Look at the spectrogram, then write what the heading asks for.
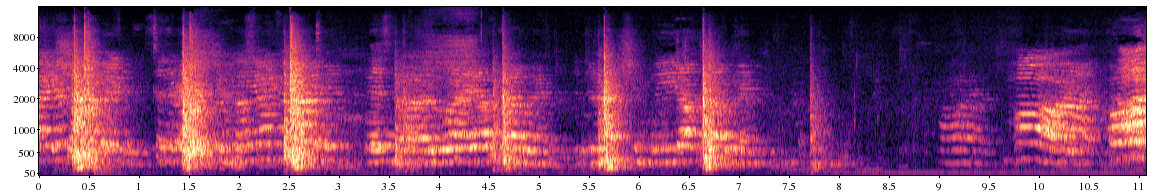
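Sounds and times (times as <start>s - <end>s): children singing together: 0.0s - 8.0s, 9.0s - 11.0s.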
